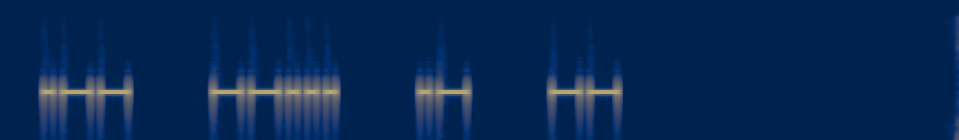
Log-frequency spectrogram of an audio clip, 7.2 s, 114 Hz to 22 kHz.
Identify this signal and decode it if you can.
Morse code, heard as a keyed tone, about 17 wpm, spaced as for 10 wpm, 700 Hz. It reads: W7AM
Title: USA Call Signs - 3x Character Spacing - 17wpm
